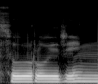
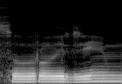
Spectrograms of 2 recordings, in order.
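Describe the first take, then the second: Both takes have the same delivery.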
